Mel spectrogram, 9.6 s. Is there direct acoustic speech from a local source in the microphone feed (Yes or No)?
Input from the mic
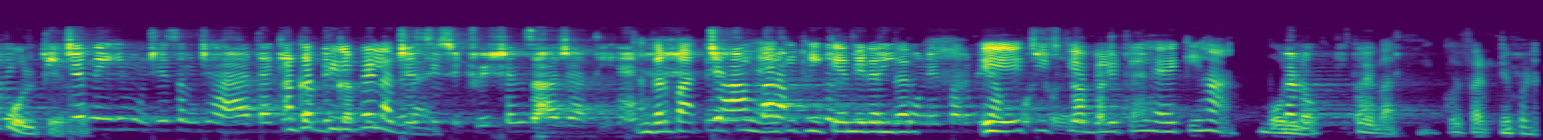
Yes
